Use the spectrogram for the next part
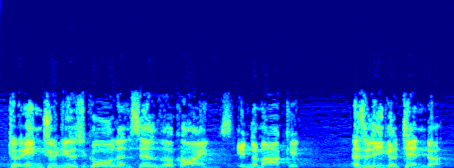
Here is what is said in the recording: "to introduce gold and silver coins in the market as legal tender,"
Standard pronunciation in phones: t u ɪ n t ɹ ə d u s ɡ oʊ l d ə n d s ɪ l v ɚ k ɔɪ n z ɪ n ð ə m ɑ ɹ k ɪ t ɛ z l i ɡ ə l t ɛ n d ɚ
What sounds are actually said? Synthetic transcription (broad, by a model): t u ɪ n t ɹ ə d u s ɡ oʊ l d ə n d s ɪ l v ɚ k ɔɪ n z ɪ n ð ə m ɑ ɹ k ɪ t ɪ z l i ɡ ə l t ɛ n d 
